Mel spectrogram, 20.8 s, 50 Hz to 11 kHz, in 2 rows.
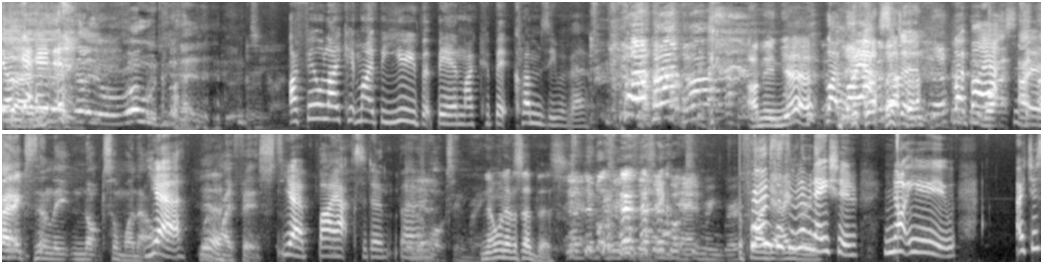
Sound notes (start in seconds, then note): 5.9 people laughing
